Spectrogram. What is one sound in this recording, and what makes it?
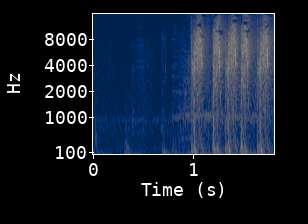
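A gun fires in quick repeated shots.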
